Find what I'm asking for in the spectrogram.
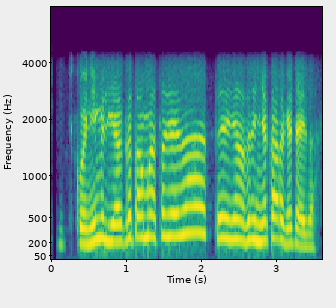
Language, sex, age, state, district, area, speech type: Dogri, male, 18-30, Jammu and Kashmir, Kathua, rural, conversation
